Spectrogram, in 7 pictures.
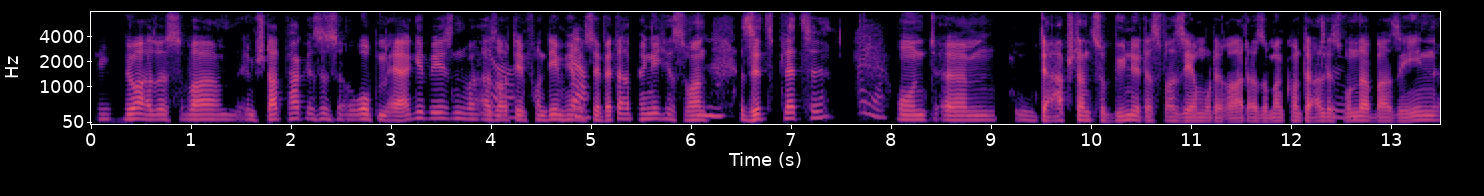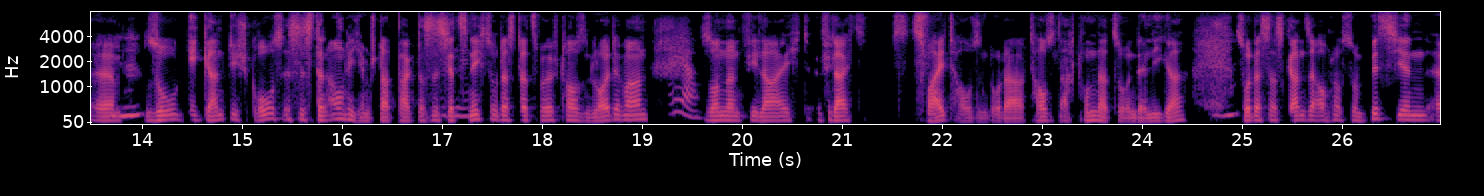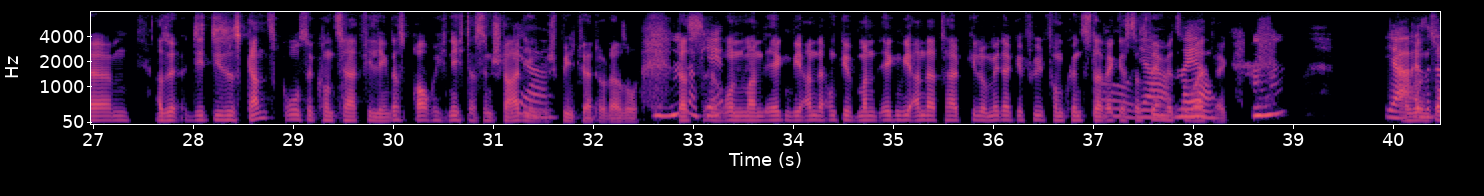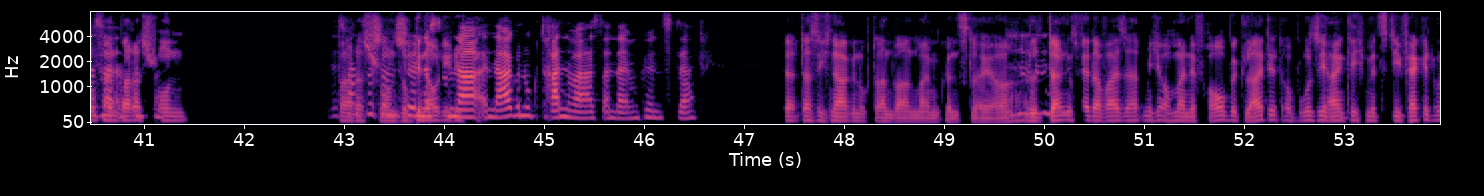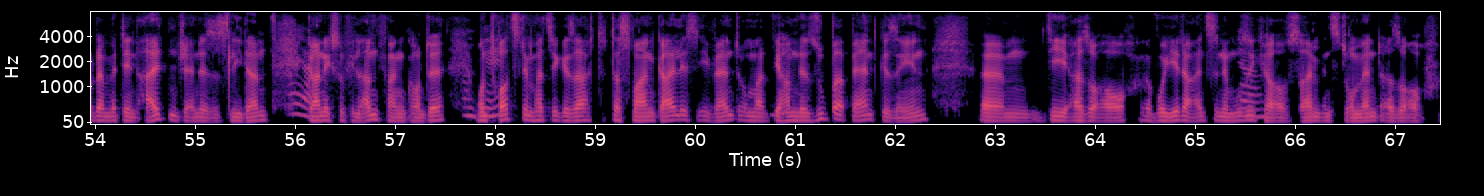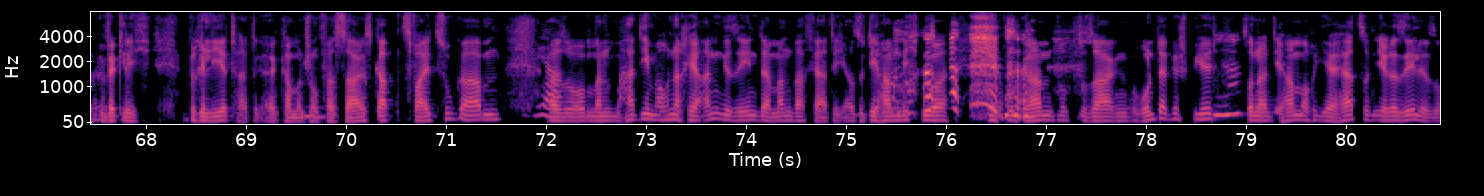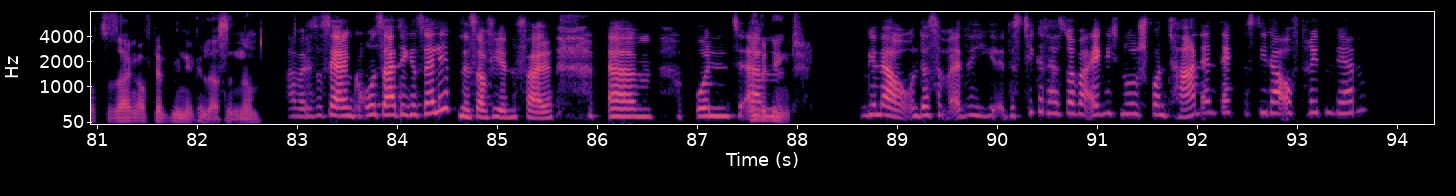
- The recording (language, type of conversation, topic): German, podcast, Welches Konzert hat dich besonders geprägt?
- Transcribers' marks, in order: tapping; other noise; chuckle; laugh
